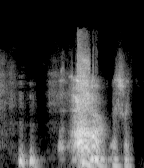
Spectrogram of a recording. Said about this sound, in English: Excuse me, I'm going to sneeze, fellas.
